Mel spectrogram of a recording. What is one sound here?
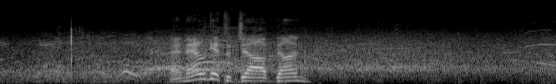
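A large crowd cheers.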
